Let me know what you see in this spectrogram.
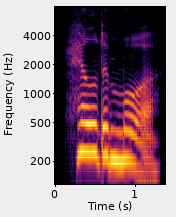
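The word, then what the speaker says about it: Hyldemoer: you're Danish forgive me I think it's pronounced Hilder Mo h y lde e m o e r and the hemore was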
